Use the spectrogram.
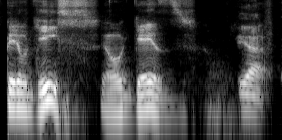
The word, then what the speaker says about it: Betelgeuse: Like that's his actual name, but they knew that everyone would say it wrong. So on the title screen, it's just, all right, this is how it's supposed to sound like, so everyone knows how to say it.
